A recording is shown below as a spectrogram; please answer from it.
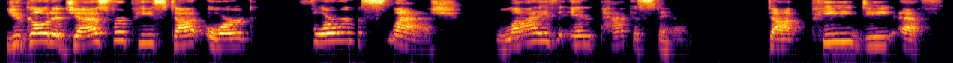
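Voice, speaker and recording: A man's voice: high voice, extremely slow, poor audio. A man speaking as a podcast guest, telling a long story with energy, peppering it with "you know" and acting out what people said. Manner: lively storyteller, many "you know"s and quoted voices. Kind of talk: animated anecdote telling.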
